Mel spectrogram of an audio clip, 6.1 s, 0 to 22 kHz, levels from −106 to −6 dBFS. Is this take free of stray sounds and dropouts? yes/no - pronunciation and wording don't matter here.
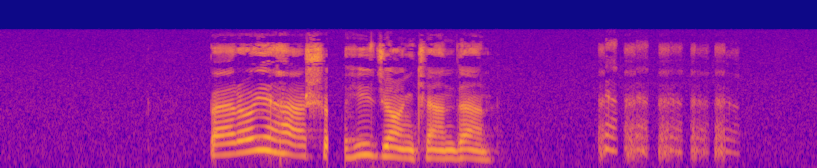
no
